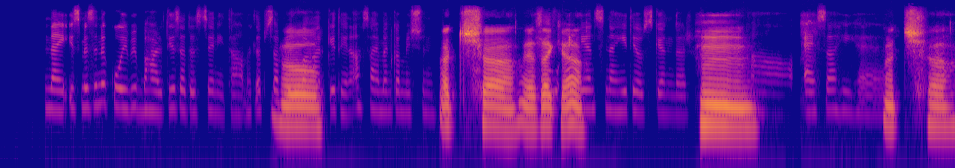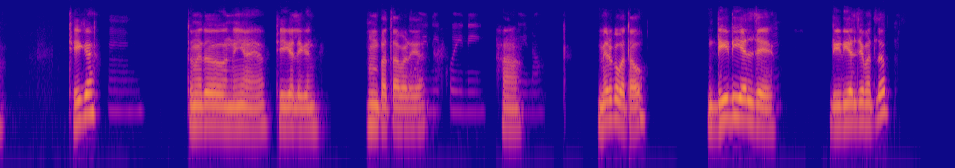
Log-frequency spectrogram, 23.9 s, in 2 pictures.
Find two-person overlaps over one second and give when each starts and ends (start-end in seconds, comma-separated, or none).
none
